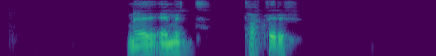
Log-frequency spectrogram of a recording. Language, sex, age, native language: Icelandic, male, 40-49, Icelandic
